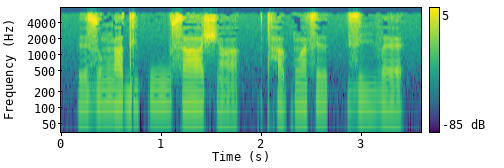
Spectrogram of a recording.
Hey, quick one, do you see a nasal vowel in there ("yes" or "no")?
yes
